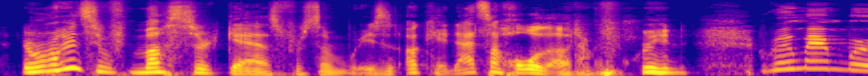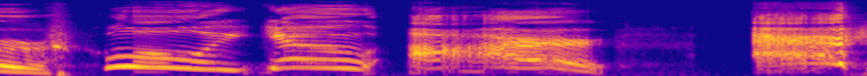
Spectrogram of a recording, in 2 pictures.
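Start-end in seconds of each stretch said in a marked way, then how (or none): 3.8-7.4 much higher, slow, drawn-out shout; dramatic meme shout. Pretend. Bursting into the meme quote for chat, drawn-out shout. 8.1-8.5 sudden squeal, much higher; high shriek. Pretend. Ending the meme bit for chat with a squeal.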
